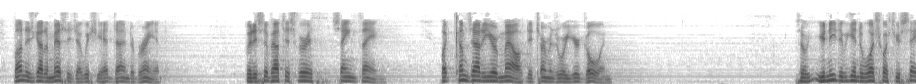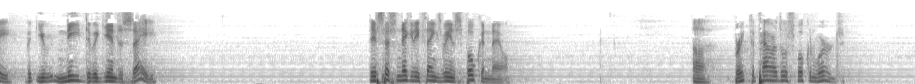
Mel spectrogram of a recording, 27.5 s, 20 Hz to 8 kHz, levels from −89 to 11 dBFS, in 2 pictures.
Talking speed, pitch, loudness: 140 wpm, 110 Hz, -26 LUFS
